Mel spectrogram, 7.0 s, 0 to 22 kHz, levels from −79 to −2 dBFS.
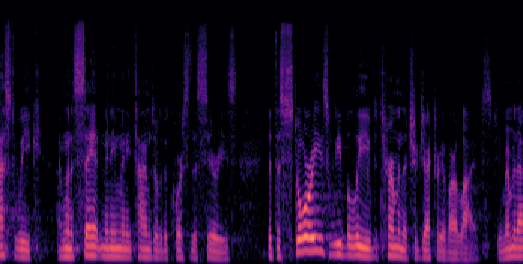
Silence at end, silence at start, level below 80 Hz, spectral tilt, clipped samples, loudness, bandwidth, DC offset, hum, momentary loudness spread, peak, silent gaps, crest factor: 0 s; 0 s; -74 dBFS; -5.5 dB/octave; under 0.1%; -33 LUFS; over 20 kHz; under 0.1%; none; 15 LU; -12 dBFS; none; 20 dB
